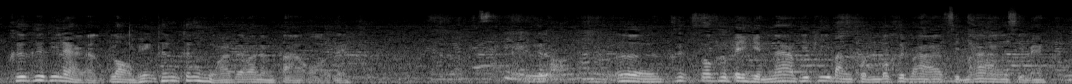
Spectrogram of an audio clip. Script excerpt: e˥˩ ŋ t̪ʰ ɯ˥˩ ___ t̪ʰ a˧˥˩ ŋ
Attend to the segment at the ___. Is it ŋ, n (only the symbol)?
ŋ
